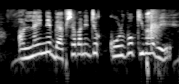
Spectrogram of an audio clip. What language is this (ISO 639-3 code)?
ben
